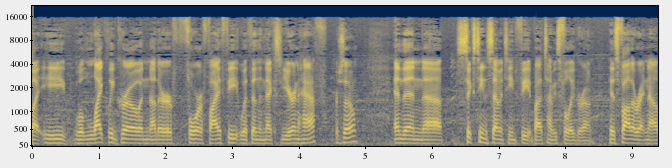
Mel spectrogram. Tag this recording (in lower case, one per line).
speech
music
